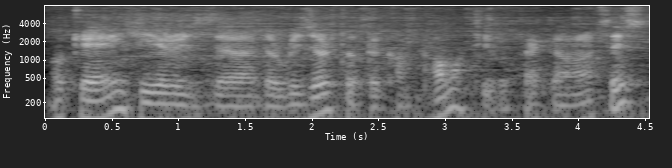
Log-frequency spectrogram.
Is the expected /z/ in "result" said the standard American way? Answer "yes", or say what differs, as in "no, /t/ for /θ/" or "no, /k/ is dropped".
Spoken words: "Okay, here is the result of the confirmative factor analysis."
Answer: yes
